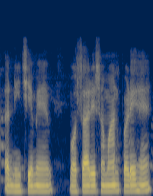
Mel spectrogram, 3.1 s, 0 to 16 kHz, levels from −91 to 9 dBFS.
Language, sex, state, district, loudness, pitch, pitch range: Hindi, male, Jharkhand, Deoghar, -17 LUFS, 105 Hz, 105-110 Hz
